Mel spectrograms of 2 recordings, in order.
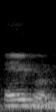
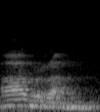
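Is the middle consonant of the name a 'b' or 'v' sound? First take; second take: b; v. First: The name is said with a 'b' sound. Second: The name is said with a 'v' sound. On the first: This is the English form of the name. "as we would pronounce it in English" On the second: This is the original form of the name. "his name was Avram"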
